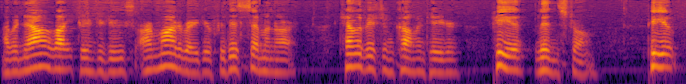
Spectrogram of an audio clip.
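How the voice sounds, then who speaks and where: A woman's voice: fairly low pitch, normal speed, noisy background. A woman chairing the board, giving a formal scripted introduction to a seminar.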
